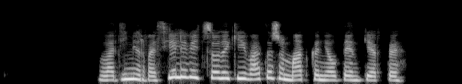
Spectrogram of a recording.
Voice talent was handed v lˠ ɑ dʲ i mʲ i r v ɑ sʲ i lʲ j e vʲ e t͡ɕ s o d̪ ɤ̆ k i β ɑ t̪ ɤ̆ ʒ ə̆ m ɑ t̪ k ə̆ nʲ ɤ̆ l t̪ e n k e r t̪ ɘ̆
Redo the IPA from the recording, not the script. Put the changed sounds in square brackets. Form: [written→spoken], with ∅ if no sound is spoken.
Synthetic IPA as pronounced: v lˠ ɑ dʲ i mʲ i r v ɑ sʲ i lʲ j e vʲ [e→i] t͡ɕ s o d̪ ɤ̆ k i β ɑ t̪ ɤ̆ ʒ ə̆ m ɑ t̪ k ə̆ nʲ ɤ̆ l t̪ e n k e r t̪ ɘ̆

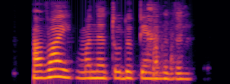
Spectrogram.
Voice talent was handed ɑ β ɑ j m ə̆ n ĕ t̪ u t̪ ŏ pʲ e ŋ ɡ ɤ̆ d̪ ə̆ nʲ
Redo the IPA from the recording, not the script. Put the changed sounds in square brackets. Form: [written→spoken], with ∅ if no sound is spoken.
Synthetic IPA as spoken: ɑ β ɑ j m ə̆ n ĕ t̪ u [t̪→d̪] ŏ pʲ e ŋ ɡ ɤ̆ d̪ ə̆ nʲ

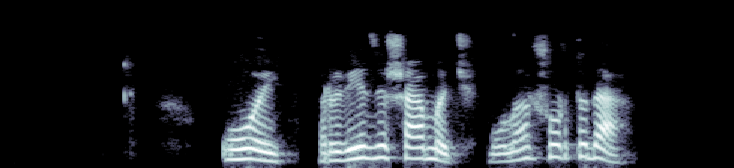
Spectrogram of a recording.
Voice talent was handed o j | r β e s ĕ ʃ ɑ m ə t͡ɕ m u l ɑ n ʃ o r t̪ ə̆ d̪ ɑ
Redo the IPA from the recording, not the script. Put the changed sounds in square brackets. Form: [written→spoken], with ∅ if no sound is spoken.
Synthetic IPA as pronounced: o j | r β e [s→z] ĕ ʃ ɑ m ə t͡ɕ m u l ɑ n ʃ o r t̪ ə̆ d̪ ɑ

